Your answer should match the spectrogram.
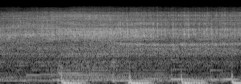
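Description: A small pen-style rotary tool spinning a 10 mm diamond cutting wheel, cutting into a plastic model-car interior part: a steady high hiss. Background music with a steady beat plays under it.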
